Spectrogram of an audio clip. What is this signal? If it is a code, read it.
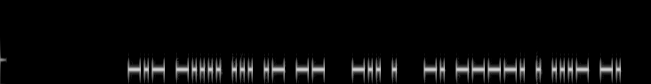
Morse code, heard as a keyed tone, about 30 wpm, 700 Hz. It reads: K6SAM DE N9EVN
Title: USA Callsign DE Callsign - 5 Characters - 30wpm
